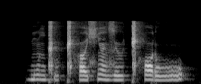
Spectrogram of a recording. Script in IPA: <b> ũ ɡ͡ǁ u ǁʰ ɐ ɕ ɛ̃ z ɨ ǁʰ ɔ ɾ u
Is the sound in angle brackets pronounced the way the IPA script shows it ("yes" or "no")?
yes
